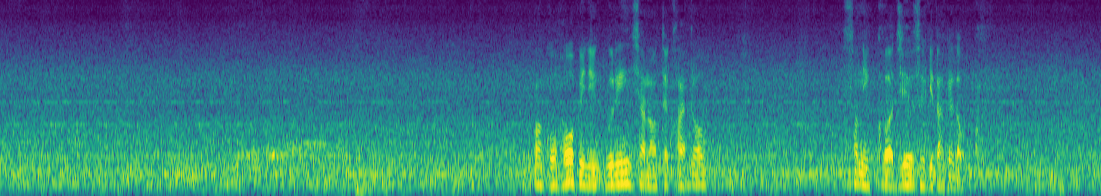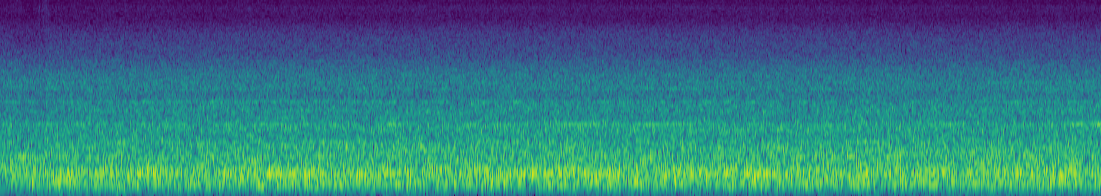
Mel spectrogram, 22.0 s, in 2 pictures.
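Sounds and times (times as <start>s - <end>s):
faint steady tones: 0.0s - 15.6s
stationary train hum: 0.0s - 22.0s.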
